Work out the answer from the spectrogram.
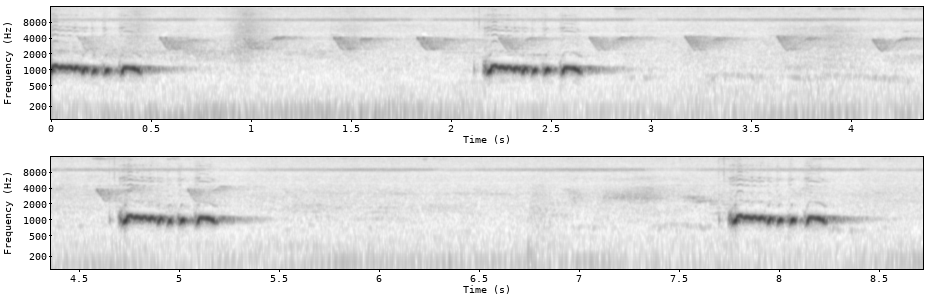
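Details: Village zebra dove, recorded to encourage captive doves to sing, repeats a vibrating, trilled coo four times at intervals of two to three seconds. A rapid run of higher slurred notes from another bird sounds behind it.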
